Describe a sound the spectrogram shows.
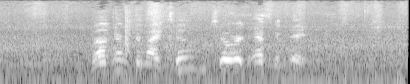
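An older man speaks nearby outdoors.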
